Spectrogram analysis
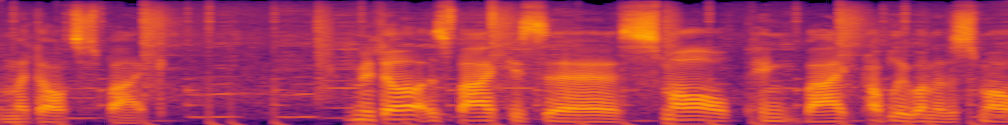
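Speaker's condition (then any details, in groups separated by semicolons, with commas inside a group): No condition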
